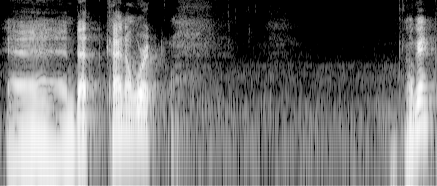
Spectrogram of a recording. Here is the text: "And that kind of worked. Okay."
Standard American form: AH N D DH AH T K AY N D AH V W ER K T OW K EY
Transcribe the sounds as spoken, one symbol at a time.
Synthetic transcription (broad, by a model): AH N DH AH T K AY N D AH W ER K OW K EY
